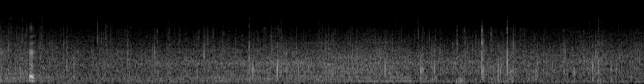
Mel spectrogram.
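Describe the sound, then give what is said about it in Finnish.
A steady outdoor hail shower in a suburb clatters down in dense, crackling patter, with sharper individual ticks popping out now and then. No voices, just a continuous wash of pelting ice. “Pitäisikö meidän mennä tätä raekuuroa piiloon?”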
